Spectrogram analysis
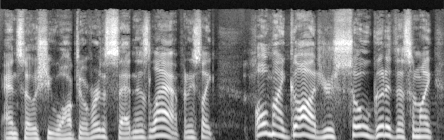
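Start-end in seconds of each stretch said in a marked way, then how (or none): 2.6-4.1 high, amazed gushing; excited. Retold or imitated. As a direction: gush like a wowed friend. Friend amazed at his skill.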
